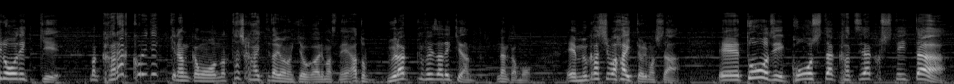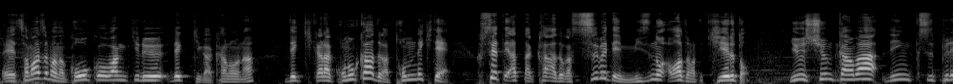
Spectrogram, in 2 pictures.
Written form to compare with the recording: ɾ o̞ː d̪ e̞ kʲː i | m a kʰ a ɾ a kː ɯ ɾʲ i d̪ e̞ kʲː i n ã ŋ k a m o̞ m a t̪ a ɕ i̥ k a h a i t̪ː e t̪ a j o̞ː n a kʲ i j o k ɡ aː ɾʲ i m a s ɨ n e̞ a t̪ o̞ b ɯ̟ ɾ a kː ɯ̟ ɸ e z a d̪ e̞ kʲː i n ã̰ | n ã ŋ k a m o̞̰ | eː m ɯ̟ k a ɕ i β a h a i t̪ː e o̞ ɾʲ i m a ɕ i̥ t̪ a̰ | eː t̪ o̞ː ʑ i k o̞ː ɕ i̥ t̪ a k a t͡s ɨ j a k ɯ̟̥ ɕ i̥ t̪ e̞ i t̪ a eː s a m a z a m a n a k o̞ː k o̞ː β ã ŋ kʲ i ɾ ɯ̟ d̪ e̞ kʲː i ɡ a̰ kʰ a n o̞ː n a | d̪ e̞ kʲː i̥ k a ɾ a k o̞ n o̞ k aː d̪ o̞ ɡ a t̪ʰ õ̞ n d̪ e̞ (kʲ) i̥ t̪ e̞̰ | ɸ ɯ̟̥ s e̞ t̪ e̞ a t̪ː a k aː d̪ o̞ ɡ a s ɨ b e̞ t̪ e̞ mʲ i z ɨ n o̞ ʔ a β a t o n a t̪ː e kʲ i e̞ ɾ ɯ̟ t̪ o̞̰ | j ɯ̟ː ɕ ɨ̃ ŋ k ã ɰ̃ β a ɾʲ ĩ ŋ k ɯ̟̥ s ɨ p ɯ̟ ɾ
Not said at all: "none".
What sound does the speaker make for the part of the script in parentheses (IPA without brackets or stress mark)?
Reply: kʲ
